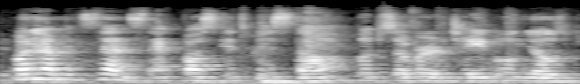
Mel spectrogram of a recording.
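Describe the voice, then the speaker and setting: A woman from Miami doing a brash, sarcastic stand-up comedy set on a theater stage. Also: fairly low pitch. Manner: brash, sarcastic, quick punchlines. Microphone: stage microphone. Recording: distant roomy theater mic, audience noise.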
